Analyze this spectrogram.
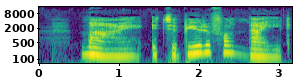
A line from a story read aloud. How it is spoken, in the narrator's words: exclaimed A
